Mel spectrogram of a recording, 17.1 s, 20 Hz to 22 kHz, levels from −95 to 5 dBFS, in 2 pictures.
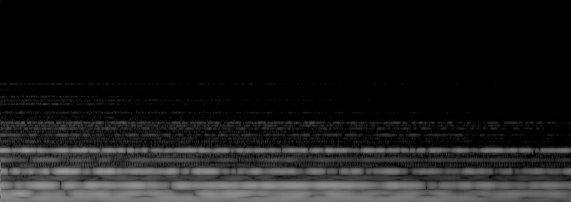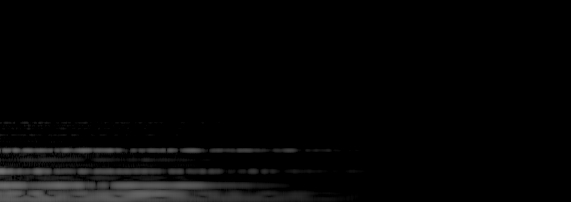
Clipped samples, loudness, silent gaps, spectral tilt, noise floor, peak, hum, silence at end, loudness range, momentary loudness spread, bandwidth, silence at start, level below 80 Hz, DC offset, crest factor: under 0.1%; -44 LUFS; none; -10 dB/octave; under -90 dBFS; -28 dBFS; none; 5.5 s; 21 LU; 20 LU; 5 kHz; 0 s; -54 dBFS; under 0.1%; 18 dB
